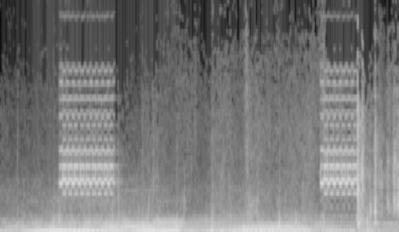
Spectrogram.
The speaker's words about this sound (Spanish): Ambos miran sorprendidos el teléfono. Ese es el teléfono de Dan. Ya lo cojo.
